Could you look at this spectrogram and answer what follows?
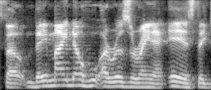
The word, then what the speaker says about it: Arozarena: I think I just got Arozarena. – Arozarena. – Arozarena.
